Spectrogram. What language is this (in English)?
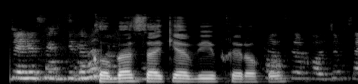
Kurdish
